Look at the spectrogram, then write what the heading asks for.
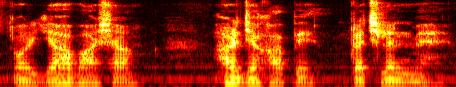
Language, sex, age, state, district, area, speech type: Hindi, male, 45-60, Madhya Pradesh, Bhopal, urban, spontaneous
